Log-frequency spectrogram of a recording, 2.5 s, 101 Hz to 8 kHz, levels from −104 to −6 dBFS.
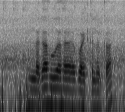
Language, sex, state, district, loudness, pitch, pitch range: Hindi, male, Punjab, Pathankot, -16 LUFS, 120 Hz, 115-130 Hz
